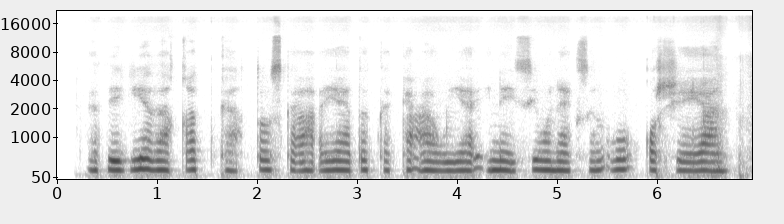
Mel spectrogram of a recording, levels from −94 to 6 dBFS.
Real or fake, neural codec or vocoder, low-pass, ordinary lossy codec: fake; vocoder, 44.1 kHz, 128 mel bands every 512 samples, BigVGAN v2; 19.8 kHz; none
